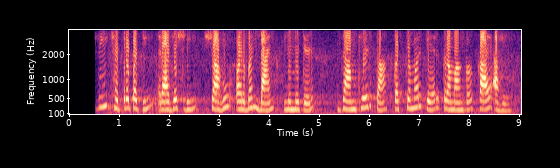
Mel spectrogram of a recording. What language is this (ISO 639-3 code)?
mar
